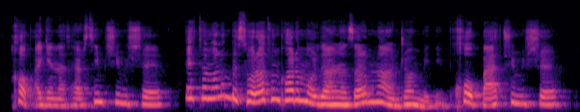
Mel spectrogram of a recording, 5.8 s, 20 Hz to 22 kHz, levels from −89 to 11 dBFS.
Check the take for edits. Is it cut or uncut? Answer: cut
